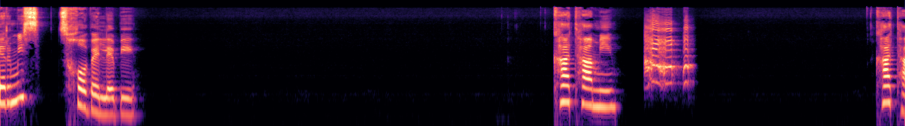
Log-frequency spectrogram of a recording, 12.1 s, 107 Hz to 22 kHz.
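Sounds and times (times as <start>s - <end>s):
chicken squawking: 8.6s - 9.4s.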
